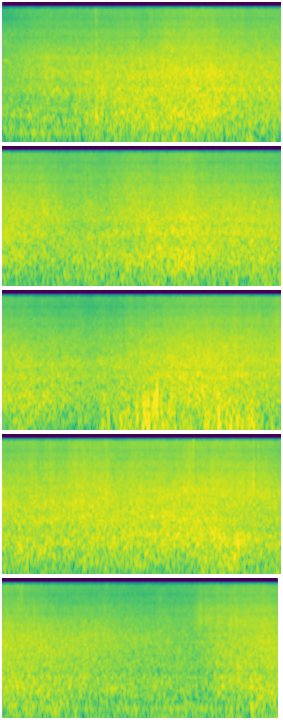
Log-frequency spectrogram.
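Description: Sea surf washing onto the beach in slow swells, with wind buffeting the microphone in low rumbling gusts about halfway through.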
